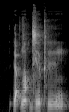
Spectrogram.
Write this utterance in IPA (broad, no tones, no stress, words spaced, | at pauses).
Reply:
ʔyʔdˤũʔd͡zy ʈʰym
